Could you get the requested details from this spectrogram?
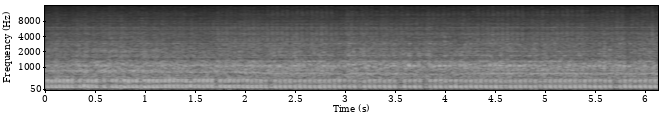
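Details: Polaris RZR 170 (169cc four-stroke), engine warm, choke off, idle screw turned counterclockwise toward 1,700 rpm before pilot air screw adjustment: fast uneven single-cylinder thumping about four beats a second with irregular pops and backfires; sputtering idle.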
